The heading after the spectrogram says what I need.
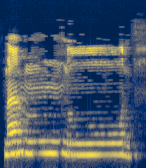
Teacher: वो इसलिए कि मीम मुशद्दद तो नहीं है, लेकिन मीम साकिन के कायदे में अगर हम देखें तो यहाँ पे हमारे पास इदगाम का कायदा लग रहा है, क्योंकि हरूफ यरमलून में से यहाँ पे मीम साकिन के बाद नून आ रहा है, इसकी वजह से हमने यहाँ पे गुन्ना करके पढ़ना है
